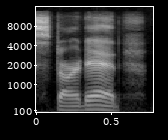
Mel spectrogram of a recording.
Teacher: And the ending the ed. It's pronounced like a separate little syllable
